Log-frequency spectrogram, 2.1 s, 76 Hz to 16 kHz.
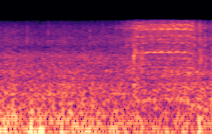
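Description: Wind buffeting the microphone on a moving e-bike, with a steady high-pitched whine from the CYC X1 Stealth 72-volt mid-drive motor coming in about a second and a half in as it pulls hard in its highest assist mode.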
